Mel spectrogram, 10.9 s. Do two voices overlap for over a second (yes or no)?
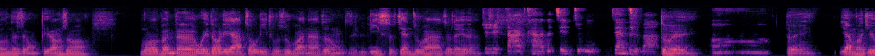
no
